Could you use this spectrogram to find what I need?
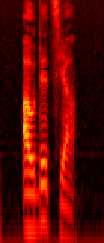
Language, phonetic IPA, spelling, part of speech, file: Polish, [awˈdɨt͡sʲja], audycja, noun, Pl-audycja.ogg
